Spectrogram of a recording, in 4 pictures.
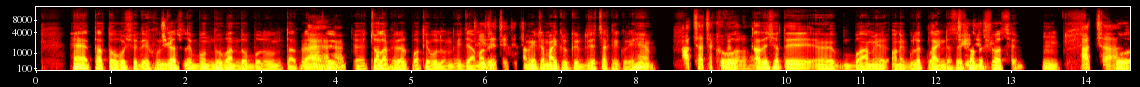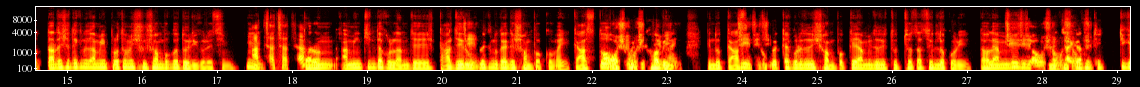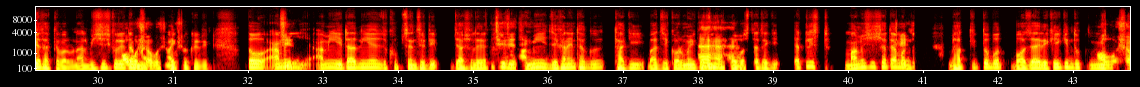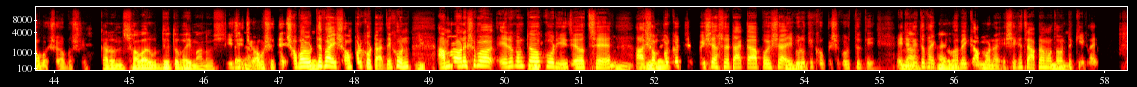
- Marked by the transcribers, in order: distorted speech; other background noise
- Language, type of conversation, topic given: Bengali, unstructured, আপনার মতে, সমাজে ভ্রাতৃত্ববোধ কীভাবে বাড়ানো যায়?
